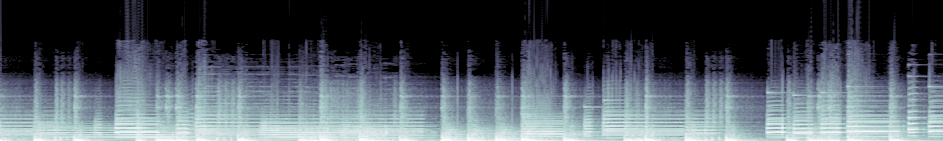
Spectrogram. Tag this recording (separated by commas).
Music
